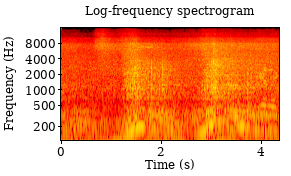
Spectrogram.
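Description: A 2000 Chevrolet Corvette with a Corsa touring exhaust rumbles low and steady up close, rising twice in short revs over the idle drone.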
